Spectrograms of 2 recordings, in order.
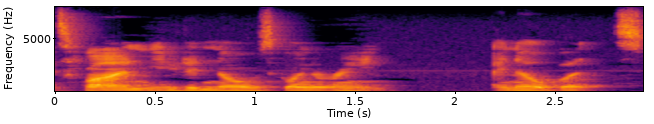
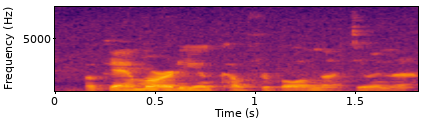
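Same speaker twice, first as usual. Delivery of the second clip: usual speaking voice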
